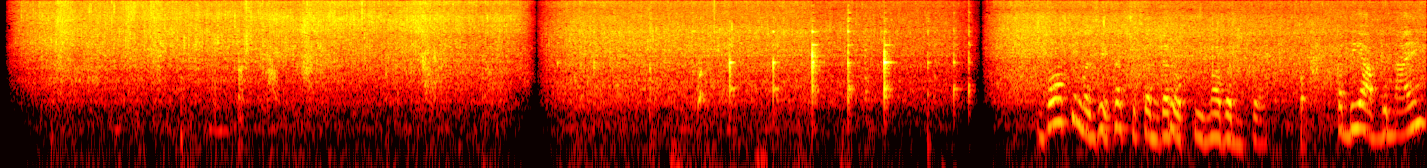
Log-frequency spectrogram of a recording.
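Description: A spoon scrapes against a frying pan while stirring.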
